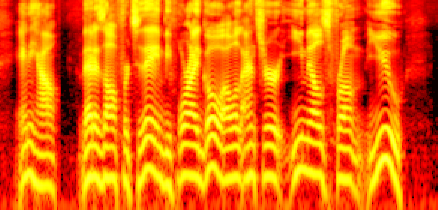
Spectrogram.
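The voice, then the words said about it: Strained, failing voice. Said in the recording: “My voice is going as I'm speaking right now, and I don't want to force the throat”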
